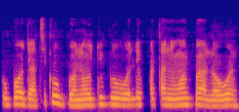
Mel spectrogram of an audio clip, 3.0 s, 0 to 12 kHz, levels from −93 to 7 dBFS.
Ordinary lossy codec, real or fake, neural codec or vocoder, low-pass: none; real; none; 7.2 kHz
